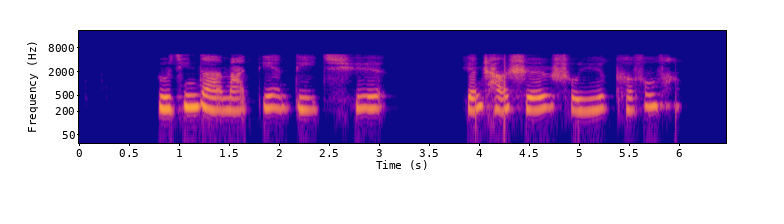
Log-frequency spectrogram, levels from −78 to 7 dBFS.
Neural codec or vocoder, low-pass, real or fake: none; 5.4 kHz; real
